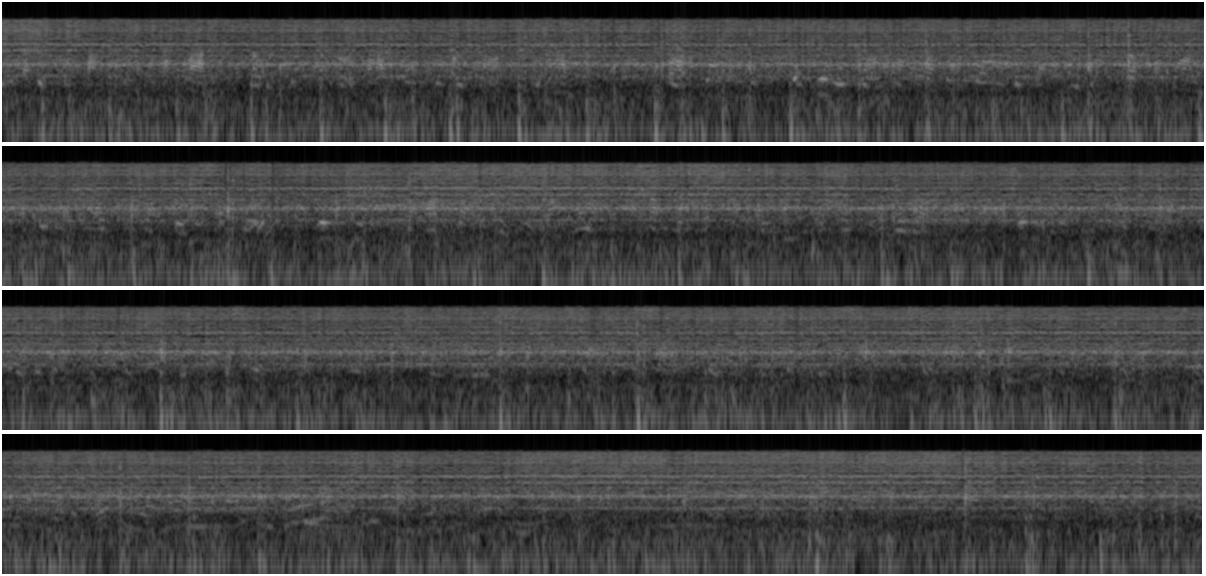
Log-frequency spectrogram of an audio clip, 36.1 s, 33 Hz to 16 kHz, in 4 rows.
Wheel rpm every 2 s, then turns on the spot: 160, 160, 160, 160, 160, 160, 160, 160, 160, 160, 160, 160, 160, 160, 160, 160, 160, 160.
none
